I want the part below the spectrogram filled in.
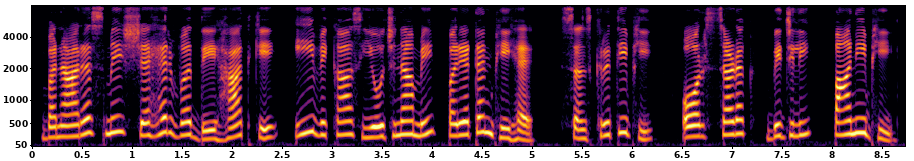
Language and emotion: Hindi, neutral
